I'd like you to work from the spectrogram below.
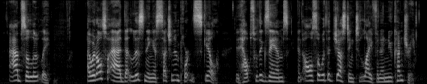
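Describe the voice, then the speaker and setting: A woman with an unremarkable speaking voice and a Canadian accent talks at a fairly quick pace, with medium pitch and ordinary pitch variation. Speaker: podcast co-host. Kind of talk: casual educational podcast chat.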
